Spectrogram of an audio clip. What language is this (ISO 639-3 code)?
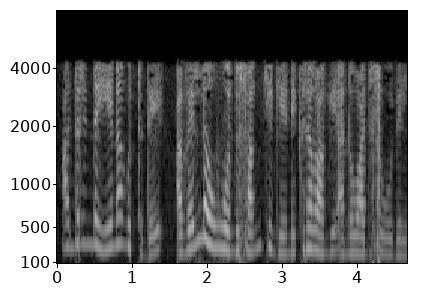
kan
